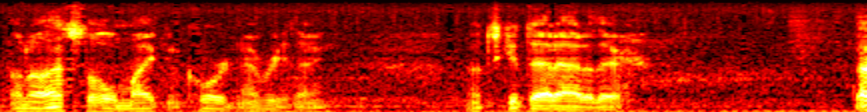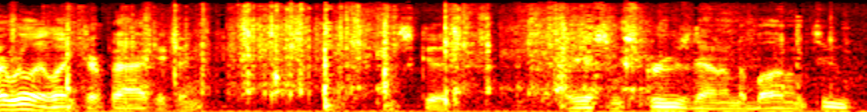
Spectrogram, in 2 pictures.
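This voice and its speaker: A man's voice: rumbling low, a little fast, pauses often, background noise. A plainspoken man giving an off-the-cuff, casual commentary as he reviews and unboxes a product.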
